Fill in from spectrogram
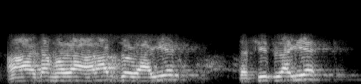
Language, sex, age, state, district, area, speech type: Hindi, male, 60+, Bihar, Muzaffarpur, rural, conversation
